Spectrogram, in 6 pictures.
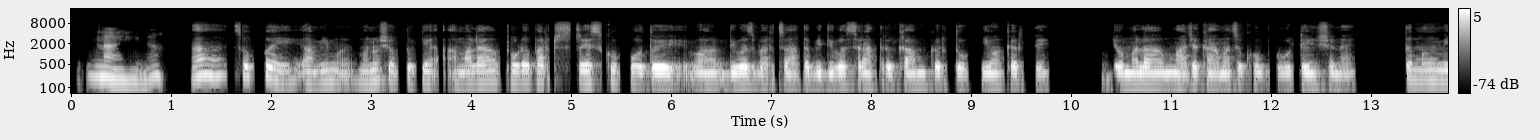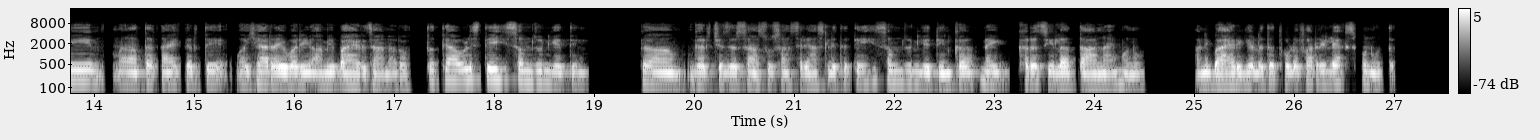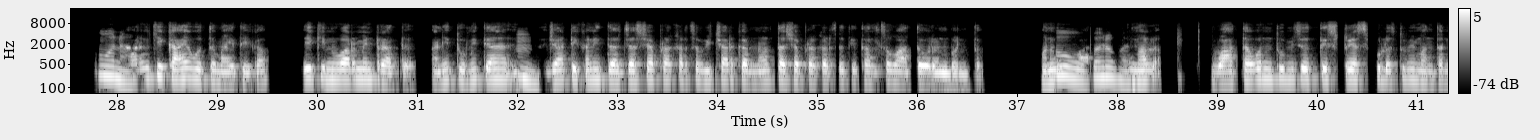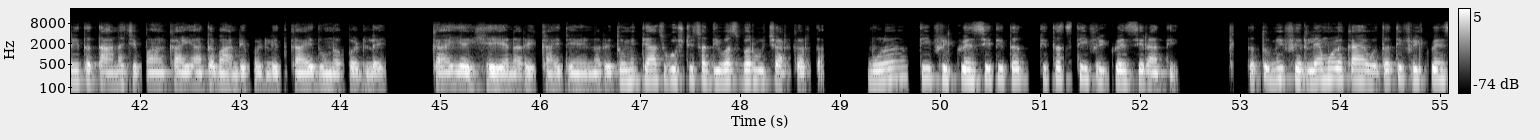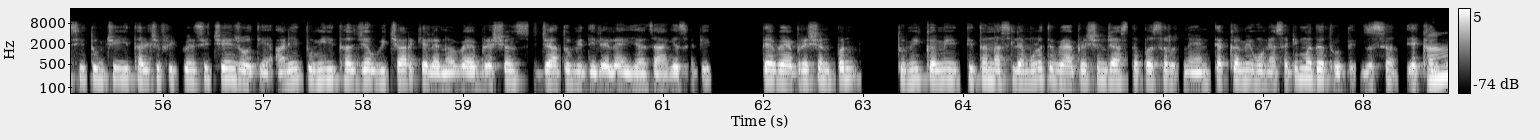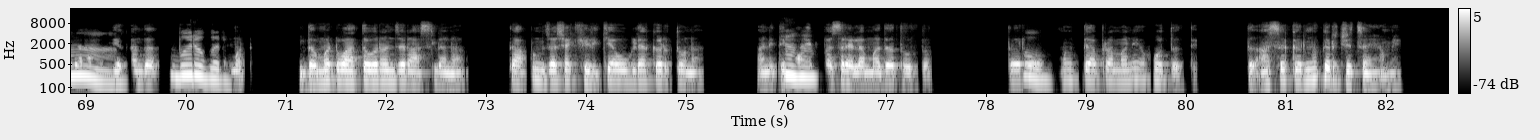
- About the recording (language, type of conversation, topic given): Marathi, podcast, एक व्यस्त दिवसभरात तुम्ही थोडी शांतता कशी मिळवता?
- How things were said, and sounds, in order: other background noise; tapping; in English: "स्ट्रेसफुलच"; in English: "फ्रिक्वेन्सी"; in English: "फ्रिक्वेन्सी"; in English: "फ्रिक्वेन्सी"; "इकडची" said as "इथलची"; in English: "फ्रिक्वेन्सी चेंज"; "इथं" said as "इथंल"; in English: "व्हायब्रेशनस"; in English: "व्हायब्रेशन"; in English: "व्हायब्रेशन"; drawn out: "हां"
